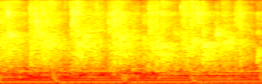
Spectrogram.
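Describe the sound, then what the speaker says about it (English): Audience clapping for the people of Kasese at a Rwenzori Marathon stakeholder lunch, a loud sustained round of applause from many hands, fairly close and continuous with no talk over it. "Can we all clap for the people of Kasese?"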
